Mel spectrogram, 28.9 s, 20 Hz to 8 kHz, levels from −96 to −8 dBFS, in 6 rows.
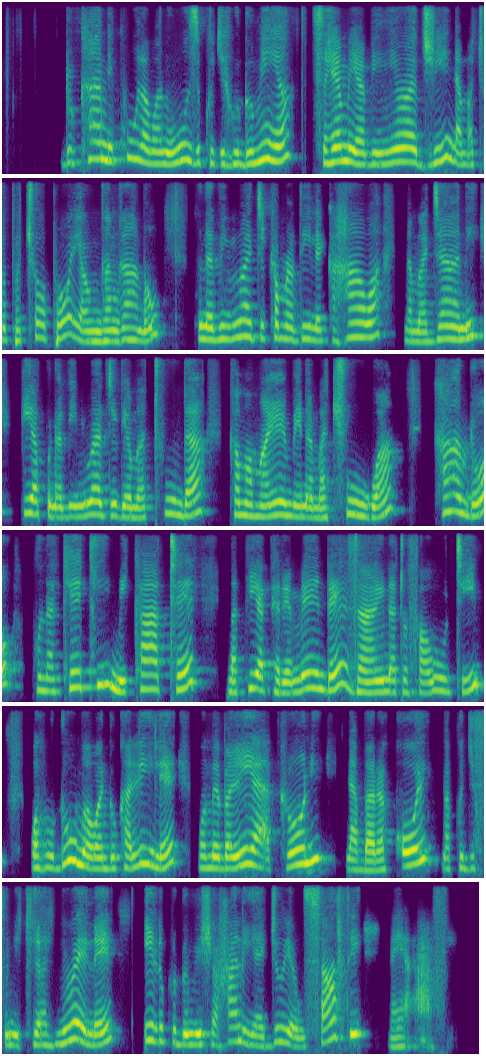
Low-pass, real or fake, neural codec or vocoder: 7.2 kHz; fake; codec, 16 kHz, 1 kbps, X-Codec, HuBERT features, trained on general audio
